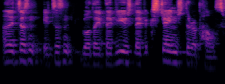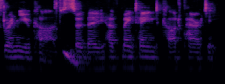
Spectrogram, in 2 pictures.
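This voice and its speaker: Playing an online card game as co-host, a man chats casually about the action, murmuring card names and restarting words. His pitch is fairly low with little movement, his speed normal, his tone a bit bright. Faint background noise can be heard.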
